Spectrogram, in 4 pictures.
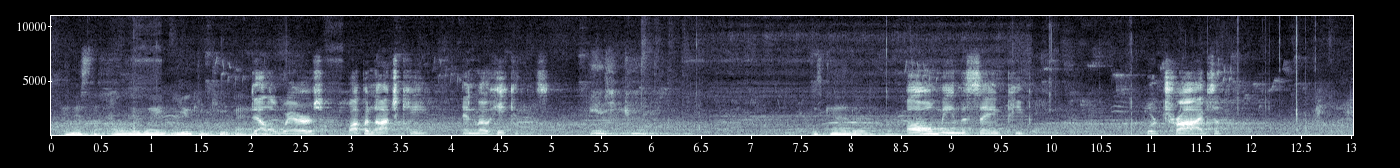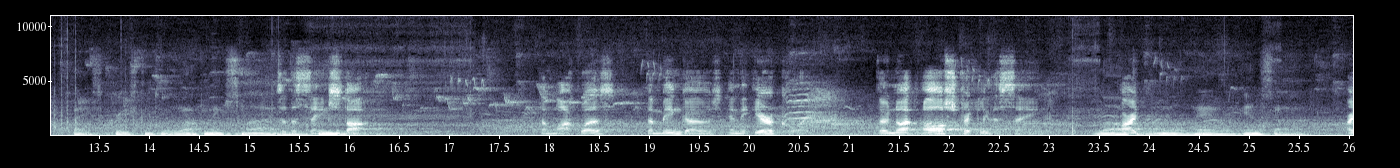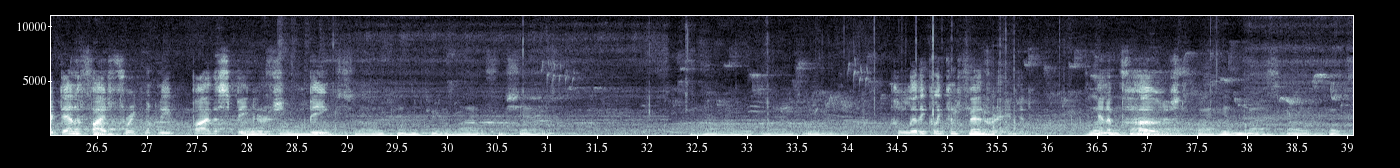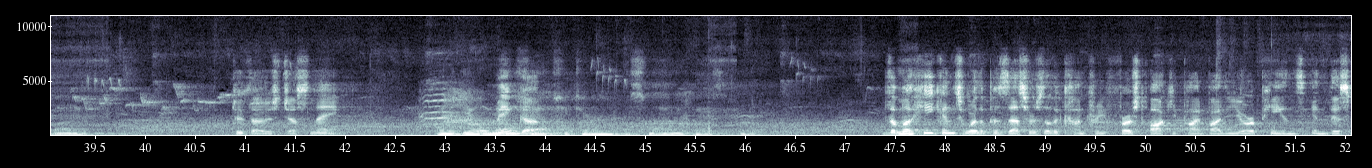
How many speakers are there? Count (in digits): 2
